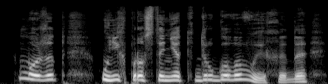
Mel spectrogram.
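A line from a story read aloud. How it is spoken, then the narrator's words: Hesitant suggestion. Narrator (Russian): неуверенно предположила книга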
